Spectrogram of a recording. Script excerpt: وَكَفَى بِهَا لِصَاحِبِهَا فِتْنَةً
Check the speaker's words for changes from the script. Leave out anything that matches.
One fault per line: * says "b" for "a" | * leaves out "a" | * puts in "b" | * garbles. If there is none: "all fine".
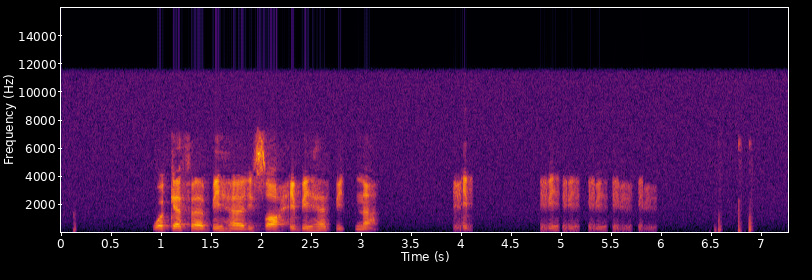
all fine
